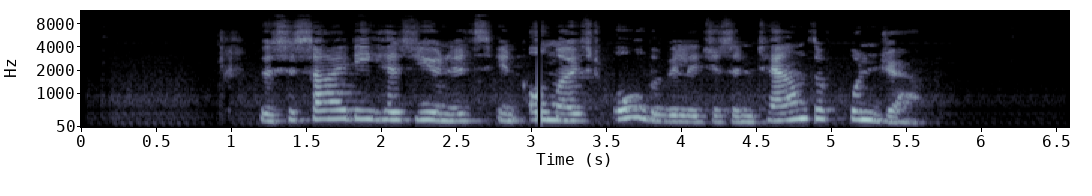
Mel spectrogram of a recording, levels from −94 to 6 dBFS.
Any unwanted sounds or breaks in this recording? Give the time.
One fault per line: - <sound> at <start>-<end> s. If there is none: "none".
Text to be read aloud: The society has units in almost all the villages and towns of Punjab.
- dropout at 3.0-3.1 s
